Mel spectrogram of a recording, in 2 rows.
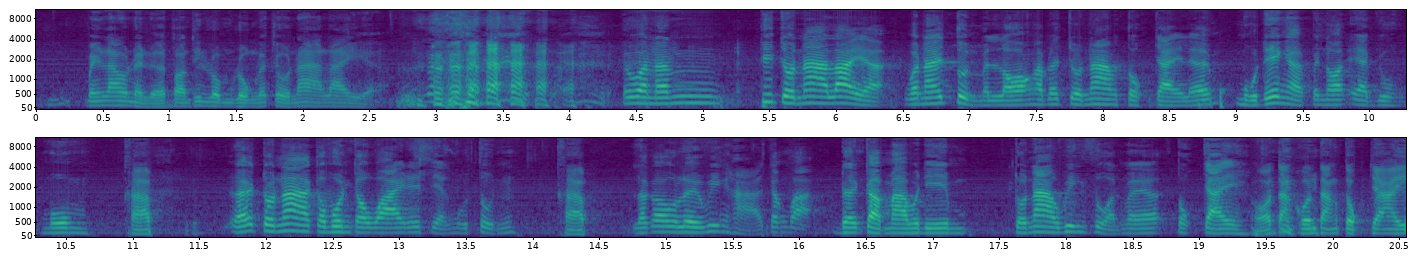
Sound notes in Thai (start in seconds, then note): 2.7 เสียงหัวเราะ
